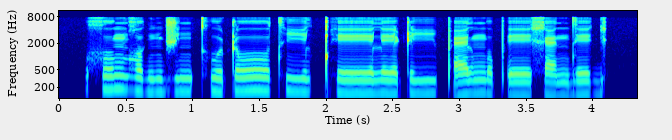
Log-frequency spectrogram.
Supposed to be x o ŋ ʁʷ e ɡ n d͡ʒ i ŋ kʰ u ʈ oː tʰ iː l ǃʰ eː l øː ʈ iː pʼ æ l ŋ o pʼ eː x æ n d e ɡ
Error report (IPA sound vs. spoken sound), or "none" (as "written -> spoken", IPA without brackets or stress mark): øː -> eː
